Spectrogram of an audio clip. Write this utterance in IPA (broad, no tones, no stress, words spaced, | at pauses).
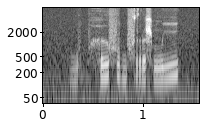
bɤphɯ fubfrɯʂmi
